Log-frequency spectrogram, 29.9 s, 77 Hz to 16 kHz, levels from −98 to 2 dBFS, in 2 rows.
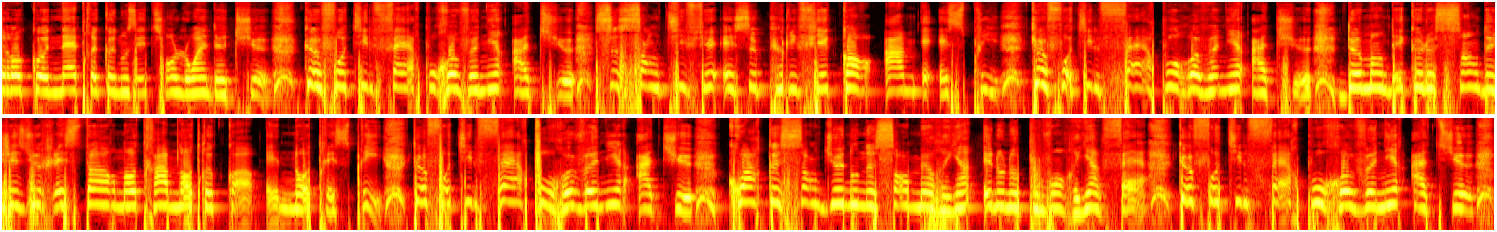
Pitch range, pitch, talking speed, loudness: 230-275 Hz, 250 Hz, 145 wpm, -22 LUFS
